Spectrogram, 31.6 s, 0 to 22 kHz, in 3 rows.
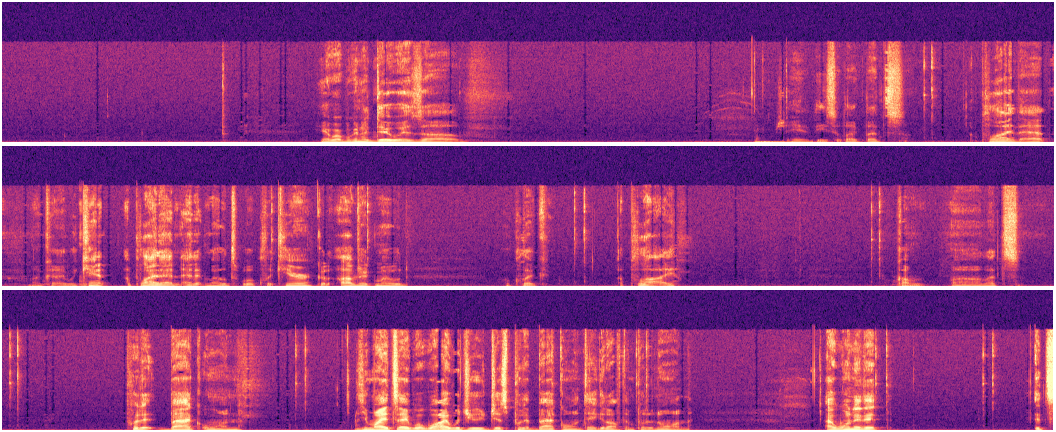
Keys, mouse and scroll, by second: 5.0 scroll down 1, 7.5 a, 9.2 click, 9.3 click, 13.2 click, 13.3 click, 14.1 click, 14.2 click, 16.2 click, 16.3 click, 19.2 click, 19.3 click, 19.9 click, 21.1 click, 21.2 click, 24.0 click, 24.1 click, 26.5 click, 26.7 click, 27.4 click, 27.5 click, 29.8 click, 29.9 click, 30.8 click, 30.9 click.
